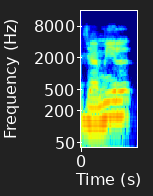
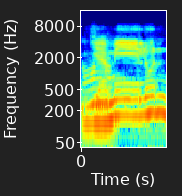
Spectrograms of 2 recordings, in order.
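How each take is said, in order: First: The word ends without the final -un sound. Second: The word ends with a final -un sound. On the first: "Kalau diwakafkan kita jamil" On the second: "Jamilun boleh"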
